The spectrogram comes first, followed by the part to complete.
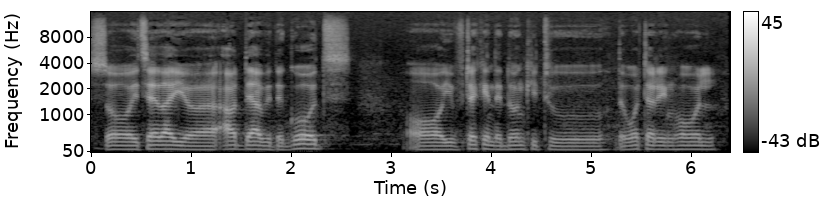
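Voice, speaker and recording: A man from Kenya, a guest on a podcast, telling stories about growing up on a farm in a relaxed, animated way, with laughs along the way. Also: sits low, unhurried, slight background noise. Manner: animated storyteller who laughs while telling anecdotes. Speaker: podcast guest, startup executive. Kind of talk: relaxed storytelling interview.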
